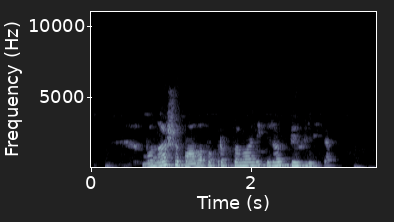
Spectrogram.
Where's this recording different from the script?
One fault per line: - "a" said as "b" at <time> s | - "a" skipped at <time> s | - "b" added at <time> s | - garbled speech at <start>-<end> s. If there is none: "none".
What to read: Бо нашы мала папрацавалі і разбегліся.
none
